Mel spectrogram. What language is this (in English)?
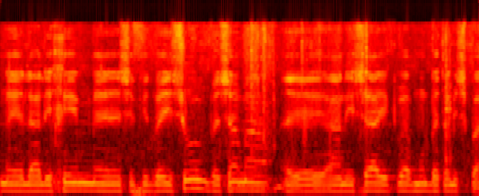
Hebrew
